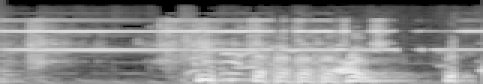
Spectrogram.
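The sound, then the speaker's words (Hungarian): A small bell on a holder for six shot glasses, received as a Christmas gift, rings with a bright, sustained metallic shimmer that carries through the whole moment, while a person talks over it. “ez egy ilyen kő, kőműves fángli, Aha, amiben van hatfeles pohár, és van rajta kis csengő.”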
